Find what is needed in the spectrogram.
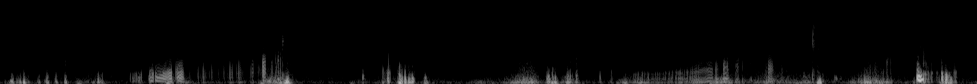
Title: extremely LOUD hungry stomach growls and empty stomach (part 2)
